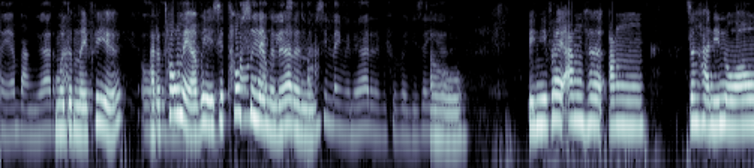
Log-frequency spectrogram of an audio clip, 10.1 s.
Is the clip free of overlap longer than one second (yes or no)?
no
